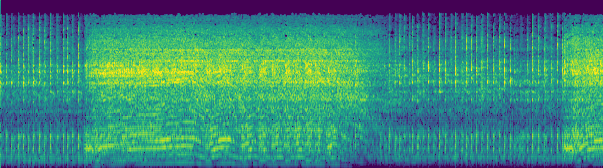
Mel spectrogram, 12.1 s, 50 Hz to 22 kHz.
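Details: Husqvarna 395XP chainsaw with 58 mm big-bore pop-up piston and cylinder kit, tuned to about 11,800 rpm wide open and about 2,900 rpm idle: crisp snap up to a clean high scream, then back to steady idle; runs healthy.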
